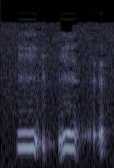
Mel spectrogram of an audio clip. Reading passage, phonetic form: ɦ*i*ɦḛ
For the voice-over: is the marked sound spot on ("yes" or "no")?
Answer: no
